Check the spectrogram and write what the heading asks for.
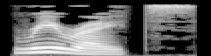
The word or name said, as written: rewrites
